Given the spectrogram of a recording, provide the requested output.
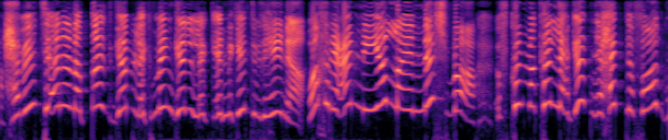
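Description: A bratty little sister, played by a woman, bosses and taunts in a very high, lively voice that rattles along at top speed. Loud clicking noise sits under the voice throughout. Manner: scolding, taunting, bossy. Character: bratty quarrelsome young sister fighting over a bed. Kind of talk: Roblox role-play.

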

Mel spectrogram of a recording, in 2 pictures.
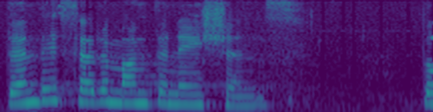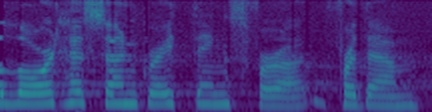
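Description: A middle-aged woman reading scripture as a lector, measured and careful, with echoing church reverb. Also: a little high, fairly even intonation, a little mellow. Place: large church, at the ambo.

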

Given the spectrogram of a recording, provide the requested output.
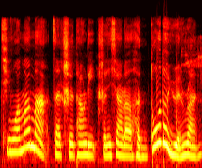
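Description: A woman storyteller reading a bedtime story in a gentle, sing-song way. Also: mid-range voice, very animated, measured pace, faint music behind.

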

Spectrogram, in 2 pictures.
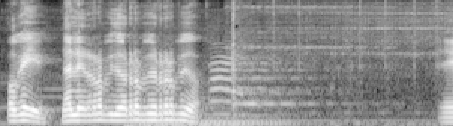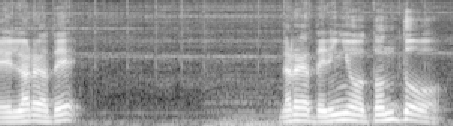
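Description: A man's voice: fairly high pitch, fairly even intonation, faint music behind. Frantic young male gaming streamer. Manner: frantic, urging himself on with rapid repeated words; jokey, talks to the game's characters. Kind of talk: live horror game commentary.

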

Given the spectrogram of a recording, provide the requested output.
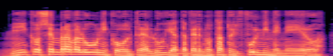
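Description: An audiobook narrator with a mid-range voice reads a novel quickly in an expressive storytelling manner. It's recorded in a studio with no echo.

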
